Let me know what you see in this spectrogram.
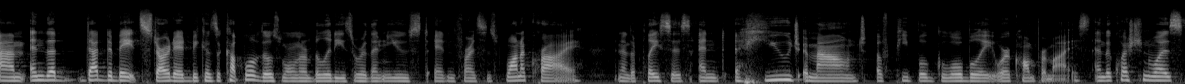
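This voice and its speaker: A woman with a Czech accent speaks at a moderate pace in a very deep, low voice. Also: very clean recording, silent background. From Czech Republic. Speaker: digital rights advocate. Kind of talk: panel discussion. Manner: halting, many fillers.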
